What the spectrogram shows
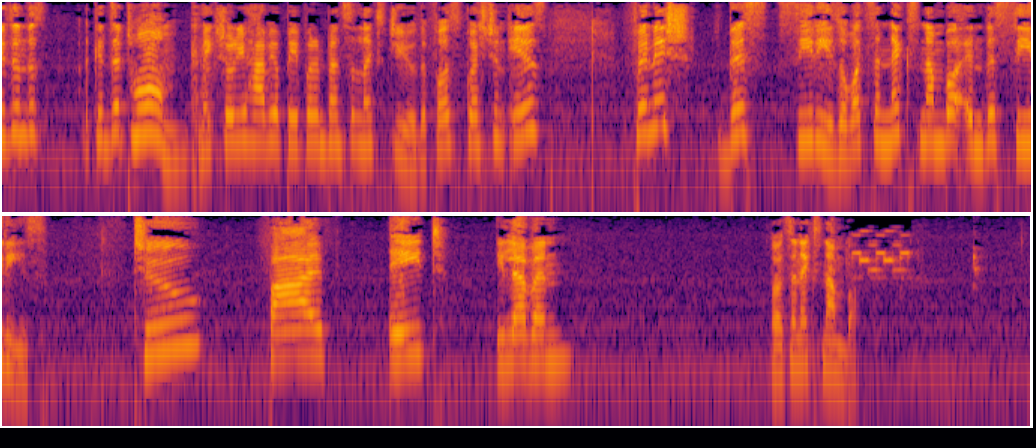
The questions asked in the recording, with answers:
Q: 2, 5, 8, 11. What's the next number?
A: 14.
